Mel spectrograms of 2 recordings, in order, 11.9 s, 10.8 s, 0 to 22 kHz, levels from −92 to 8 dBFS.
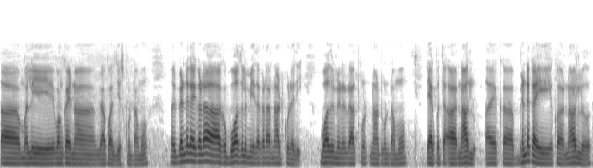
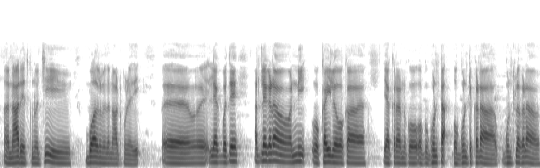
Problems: constant background noise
